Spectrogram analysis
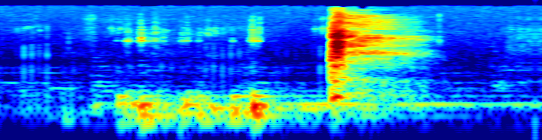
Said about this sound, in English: No, do not destroy the microphone. Yep, that's a kitten.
